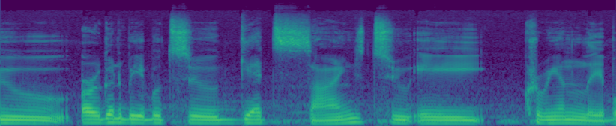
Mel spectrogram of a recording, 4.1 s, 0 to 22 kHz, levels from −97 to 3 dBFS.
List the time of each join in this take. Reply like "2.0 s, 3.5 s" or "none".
none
